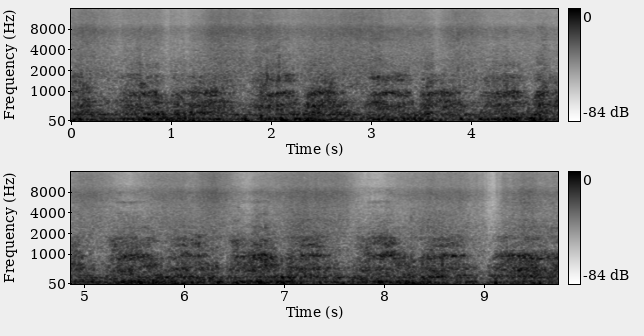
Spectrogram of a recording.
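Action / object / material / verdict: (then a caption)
scrape / small cardboard box with plastic window / cardboard / none. Fingertips and nails rub and scratch along the surface of a small hollow cardboard collectible toy box with a plastic window, held close to a fuzzy microphone. The result is a continuous, low-heavy rasping rub in repeated strokes, with no distinct hits.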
